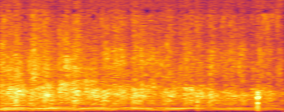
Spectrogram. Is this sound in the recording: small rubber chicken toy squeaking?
no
